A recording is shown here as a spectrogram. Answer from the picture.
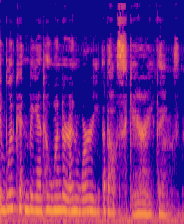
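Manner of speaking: ordinary delivery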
